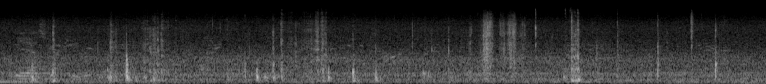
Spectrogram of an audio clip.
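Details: African honey bees buzzing while their hive is pulled apart and removed, a low diffuse drone broken by frequent sharp knocks and clatters as boards are struck and fall.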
